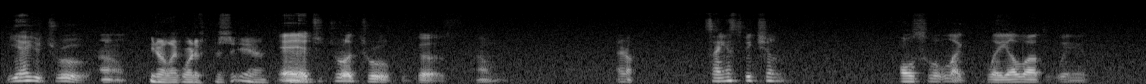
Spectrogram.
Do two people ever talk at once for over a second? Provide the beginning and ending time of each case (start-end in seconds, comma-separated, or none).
none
